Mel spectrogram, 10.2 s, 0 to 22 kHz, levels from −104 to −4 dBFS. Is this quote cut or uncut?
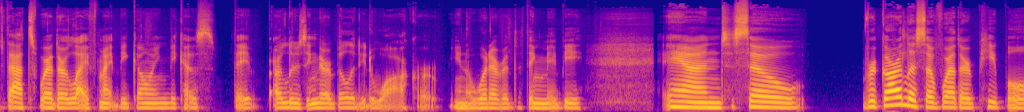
cut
